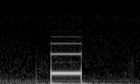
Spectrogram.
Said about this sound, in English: Now at the end of a side, you'll hear this beep,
